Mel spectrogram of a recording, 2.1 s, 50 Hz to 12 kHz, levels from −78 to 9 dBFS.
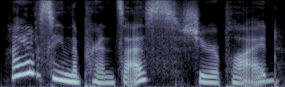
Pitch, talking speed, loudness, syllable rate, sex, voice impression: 220 Hz, 195 wpm, -19 LUFS, 4.8 syllables/s, female, very feminine, adult-like, slightly middle-aged, thin, slightly tensed, slightly weak, slightly dark, soft, slightly muffled, very fluent, slightly raspy, slightly cute, slightly cool, intellectual, refreshing, sincere, slightly calm, friendly, reassuring, elegant, sweet, kind, slightly intense, slightly sharp, slightly modest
